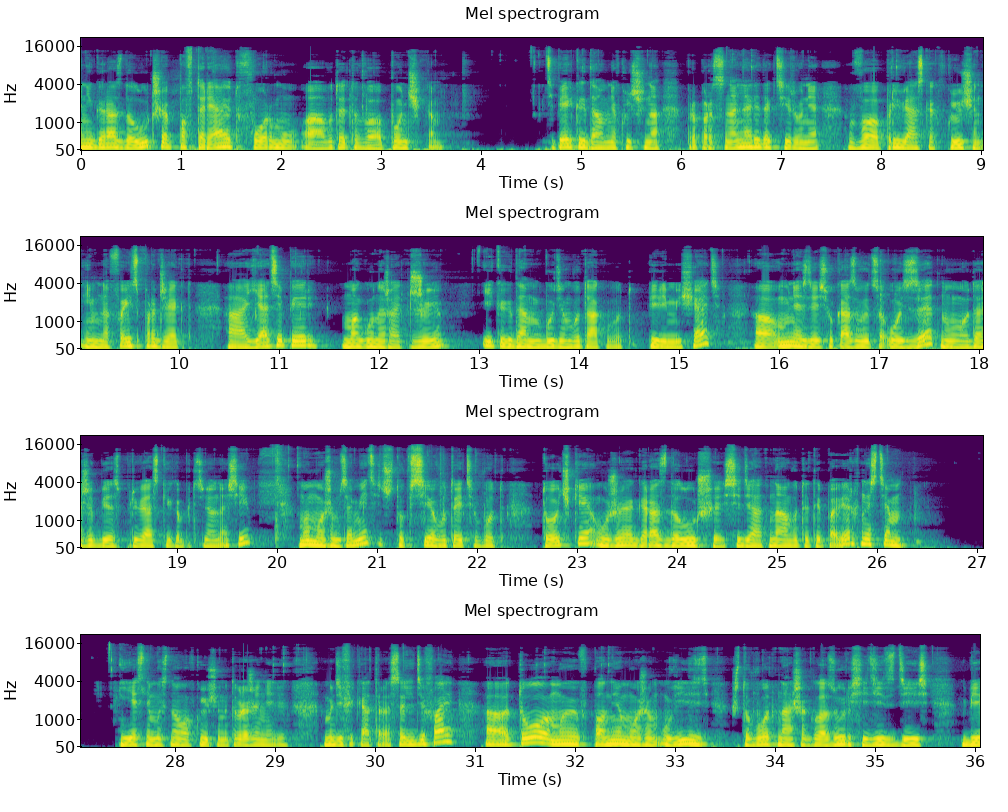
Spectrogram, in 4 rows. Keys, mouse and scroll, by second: 2.9 shift+middle click, 3.2 scroll up 1, 5.0-10.8 drag, 10.8-12.2 shift+middle drag, 12.2 g, 15.7 `, 17.0 g, 21.0-25.2 middle drag, 26.3 Tab, 28.9-33.1 drag, 33.1-34.6 middle drag, 34.6 scroll down 1, 34.6-36.0 middle drag.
